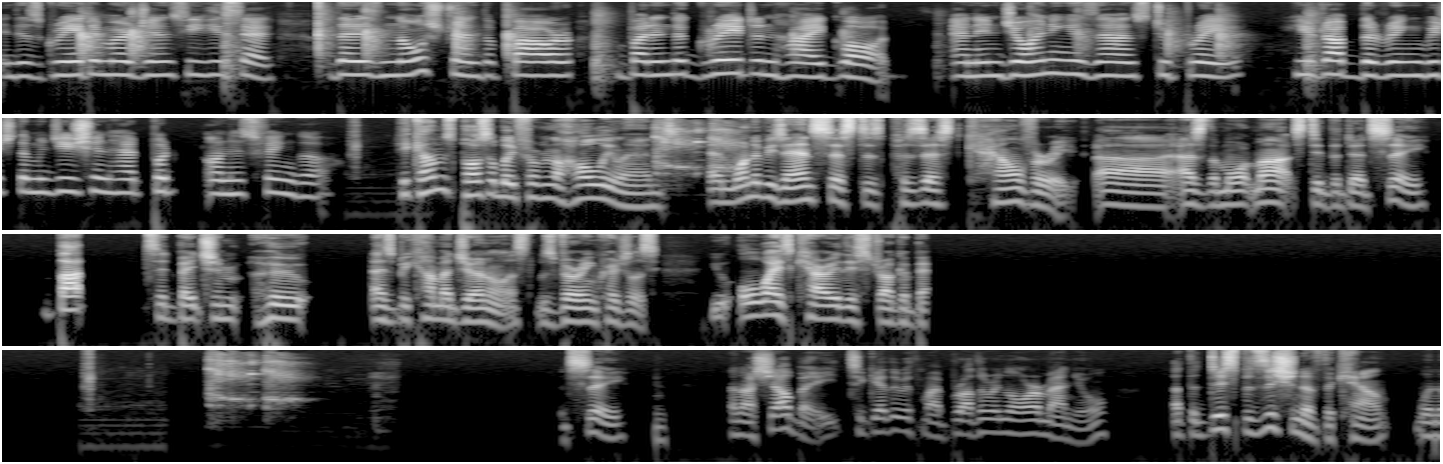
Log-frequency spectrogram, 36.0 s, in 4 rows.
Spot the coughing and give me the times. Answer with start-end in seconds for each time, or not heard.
13.1-13.8, 28.3-29.5.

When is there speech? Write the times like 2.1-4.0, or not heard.
0.0-23.8, 30.5-35.9.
